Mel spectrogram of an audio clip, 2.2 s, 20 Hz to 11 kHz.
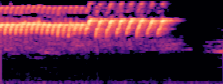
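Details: Albino white canary, 2017 champion, trained to sing: one continuous quick trill of bright repeated notes, stepping slightly higher midway before stopping abruptly into silence.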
